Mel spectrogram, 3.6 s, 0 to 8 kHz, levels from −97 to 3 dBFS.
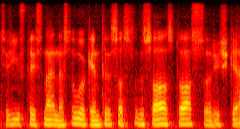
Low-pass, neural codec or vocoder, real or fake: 7.2 kHz; codec, 16 kHz, 0.8 kbps, ZipCodec; fake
